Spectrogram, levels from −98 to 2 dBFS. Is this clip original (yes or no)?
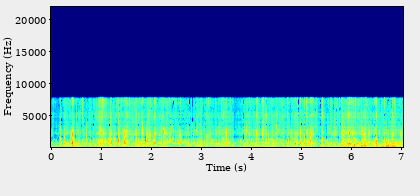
no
